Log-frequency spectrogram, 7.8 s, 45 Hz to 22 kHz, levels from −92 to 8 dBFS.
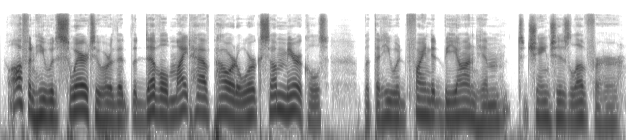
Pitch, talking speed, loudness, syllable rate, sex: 130 Hz, 230 wpm, -20 LUFS, 5.1 syllables/s, male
